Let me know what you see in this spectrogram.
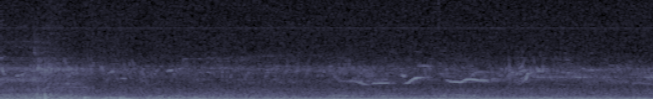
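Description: Faint outdoor birdsong: a few short, sliding chirps and whistled notes around the middle, over a steady low background hum.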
